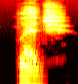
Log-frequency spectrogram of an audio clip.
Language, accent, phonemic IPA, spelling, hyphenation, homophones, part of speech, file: English, Australia, /led͡ʒ/, ledge, ledge, lege, noun / verb, En-au-ledge.ogg
- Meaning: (noun) 1. A narrow surface projecting horizontally from a wall, cliff, or other surface 2. A shelf on which articles may be laid 3. A shelf, ridge, or reef, of rocks 4. A layer or stratum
